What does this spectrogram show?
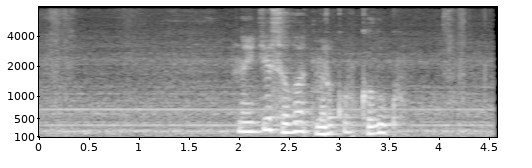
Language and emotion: Russian, neutral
